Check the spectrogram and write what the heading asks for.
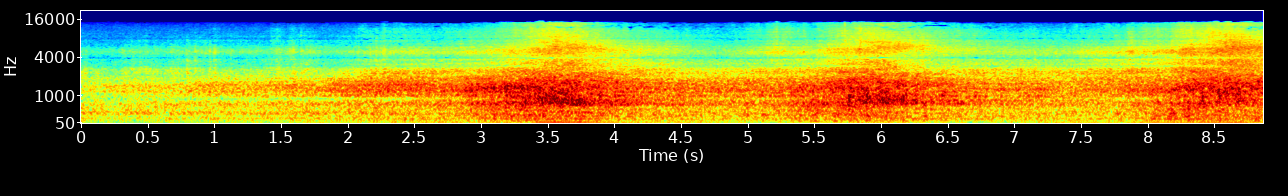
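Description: Strong wind gusting: three gusts swell and fade, about two and a half seconds apart.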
